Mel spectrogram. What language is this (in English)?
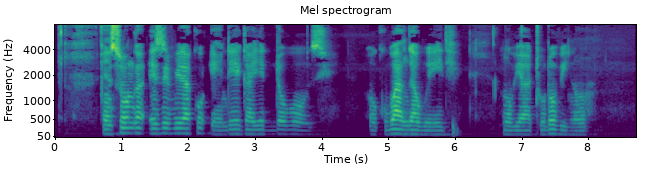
Ganda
